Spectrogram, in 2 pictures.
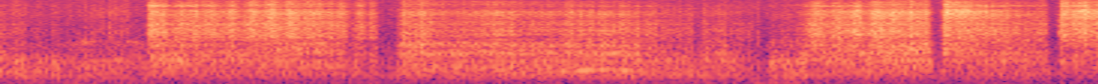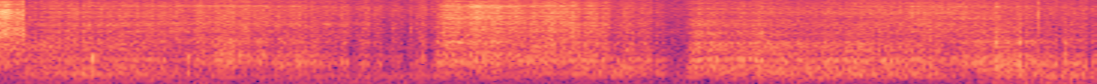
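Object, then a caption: Felt-tip marker on a thin paper sheet. The felt tip of a white marker, held in a hand with long painted nails, rubs across a single thin paper sheet printed with a dress outline on a table in coloring strokes. About six bursts of bright, hissy scratching rise and fall in turn, with almost no low end.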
